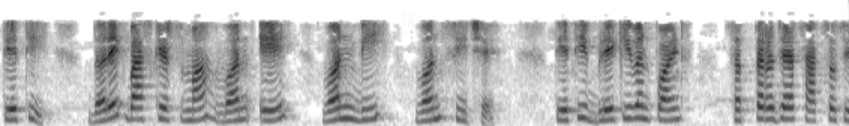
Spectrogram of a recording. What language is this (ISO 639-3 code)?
guj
